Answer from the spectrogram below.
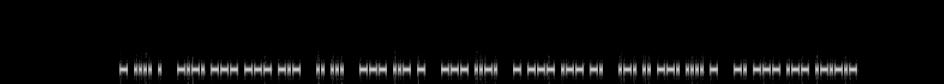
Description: Morse code, heard as a keyed tone, about 48 wpm, 700 Hz. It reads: THE COOK IS OUT OF TOWN RIGHT NOW.
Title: Sentences from Top 1000 Words - Review Part 4 - 50wpm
